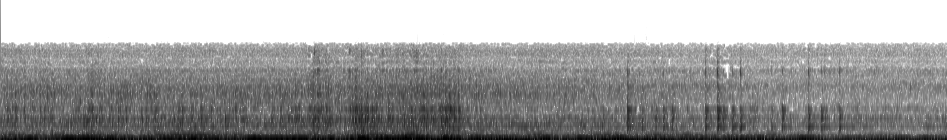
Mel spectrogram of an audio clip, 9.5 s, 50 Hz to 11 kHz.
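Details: Front wheel area of a 2014 Nissan March while driving: heavy low road rumble with scattered irregular clunking knocks and clatters from the front corner; source unidentified, owner asks what part it is.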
